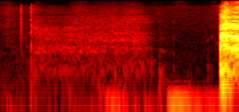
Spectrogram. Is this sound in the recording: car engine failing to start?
no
